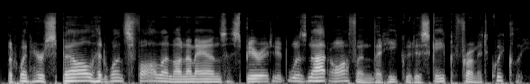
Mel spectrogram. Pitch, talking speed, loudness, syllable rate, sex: 130 Hz, 250 wpm, -18 LUFS, 5.5 syllables/s, male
